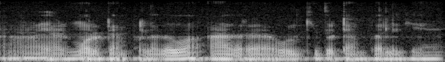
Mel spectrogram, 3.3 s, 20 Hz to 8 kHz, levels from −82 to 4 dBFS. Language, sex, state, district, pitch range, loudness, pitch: Kannada, male, Karnataka, Belgaum, 120-130 Hz, -18 LUFS, 125 Hz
